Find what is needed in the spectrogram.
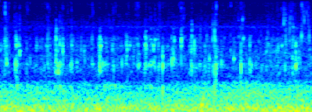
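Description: Water trickling from a glass jar into a cupped hand while a dog laps it up, a quiet run of small wet clicks and splashes.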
